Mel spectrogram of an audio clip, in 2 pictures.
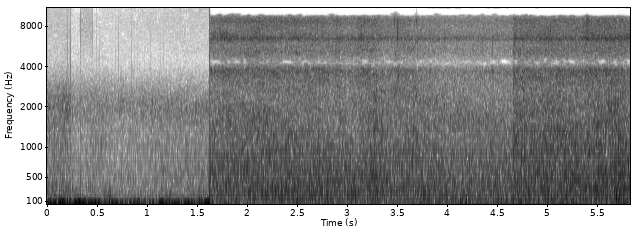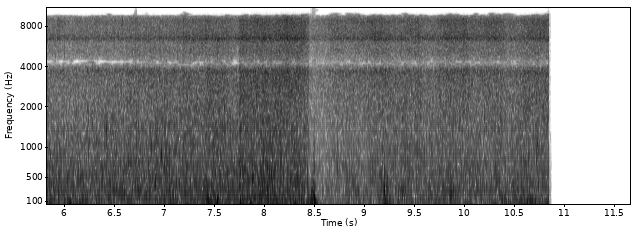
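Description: Sea water rushing and splashing against a paddled waveski, with wind buffeting the microphone. A sharp knock comes about eight and a half seconds in, and the sound cuts off suddenly near the end.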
